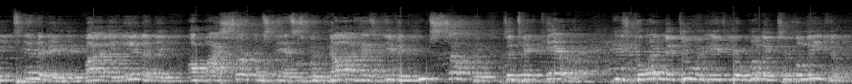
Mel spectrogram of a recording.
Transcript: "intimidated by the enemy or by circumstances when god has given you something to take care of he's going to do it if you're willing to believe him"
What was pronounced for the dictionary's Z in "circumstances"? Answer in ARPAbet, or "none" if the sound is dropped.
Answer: Z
